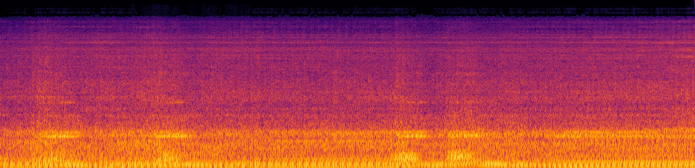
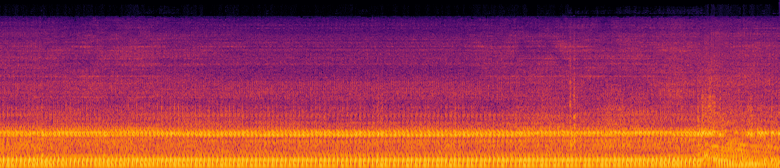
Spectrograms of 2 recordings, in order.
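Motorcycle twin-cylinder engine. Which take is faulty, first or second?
first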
